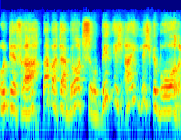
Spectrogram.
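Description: Bright and sharp in tone, a man speaks in a high pitch with lively intonation. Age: old. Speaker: preacher. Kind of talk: sermon.

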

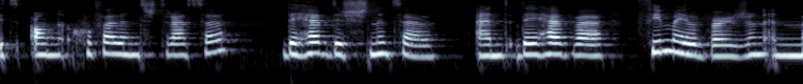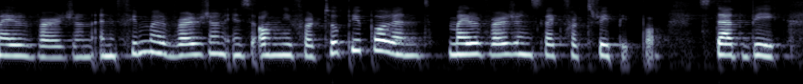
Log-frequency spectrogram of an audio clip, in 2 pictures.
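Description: A woman with a Polish accent speaks at a fairly high pitch and moderate pace, her intonation monotone and flat. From Poland. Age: 40s. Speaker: food blogger. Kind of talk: casual chat.

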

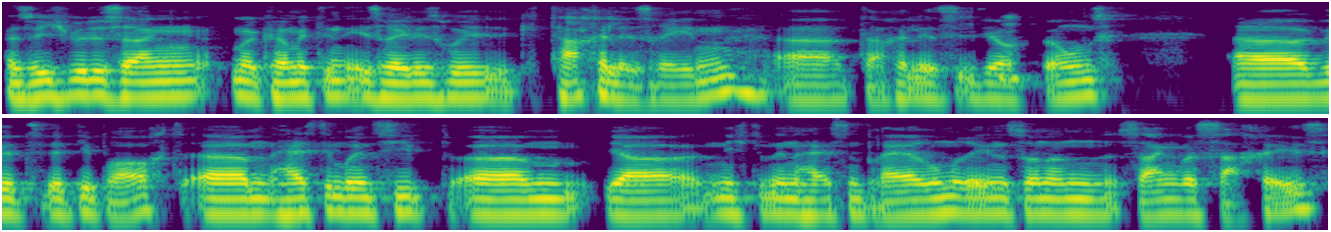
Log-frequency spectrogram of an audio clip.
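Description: At a fairly slow pace, a man talks in a monotone, flat intonation with a fairly low pitch. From Austria, Lower Austria (Bad Vöslau). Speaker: trade diplomat. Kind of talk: interview. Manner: hesitant fillers.

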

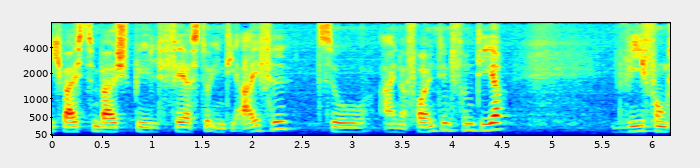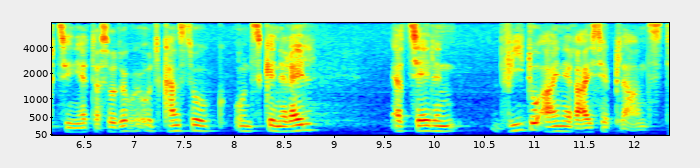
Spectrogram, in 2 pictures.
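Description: At a very slow pace with long, frequent pauses, a man speaks at a medium pitch. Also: ordinary pitch variation. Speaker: podcast host, blind. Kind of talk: podcast interview and product review. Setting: recording on the move, walking home.

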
